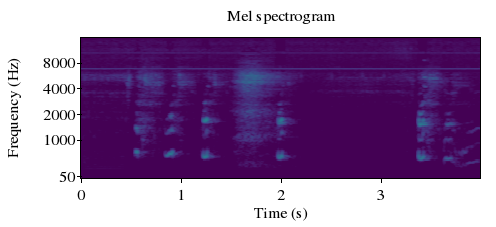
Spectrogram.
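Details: Puppy making noises in its sleep: short, high, nasal whimpering yips, about six in four seconds, in two bunches, with a soft breathy sigh between them and a quiet background.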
